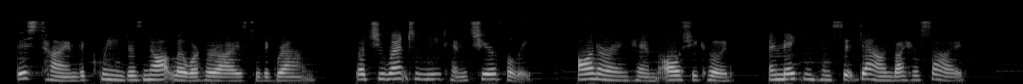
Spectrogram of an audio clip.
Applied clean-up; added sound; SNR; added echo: neural separator model SepFormer DNS4.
